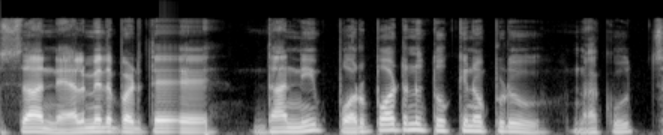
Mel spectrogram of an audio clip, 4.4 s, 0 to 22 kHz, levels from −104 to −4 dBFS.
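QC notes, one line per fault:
1.05–1.21 s, call audio freeze: packet delivery likely stalled and the jitter buffer ran dry, so the receiver stretched the last sound into a fading buzz or hiss for about 135 ms. Playback then resumed where it stopped, adding a gap while losing nothing.
1.27–1.37 s, burst of packet loss: roughly 80 ms of packets never arrived in time, so the receiver held the preceding sound and turned it down before jumping ahead. The audio picks up further on, with that stretch missing rather than delayed.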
